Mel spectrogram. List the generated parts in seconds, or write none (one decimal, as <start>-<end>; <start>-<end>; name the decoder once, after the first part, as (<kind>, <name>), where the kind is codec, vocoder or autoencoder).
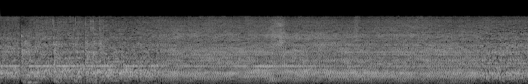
1.6-4.8 (vocoder, WaveNeXt)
